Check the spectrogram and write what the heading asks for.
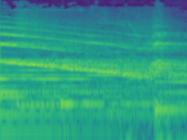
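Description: Trailer music: a sustained tone with overtones glides slowly downward in pitch over a low steady drone, and new tones come in near the end.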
